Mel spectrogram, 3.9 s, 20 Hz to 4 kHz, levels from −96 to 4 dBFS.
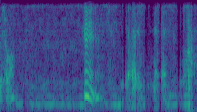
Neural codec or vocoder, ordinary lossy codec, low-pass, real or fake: codec, 16 kHz, 4 kbps, FreqCodec, larger model; Opus, 16 kbps; 3.6 kHz; fake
